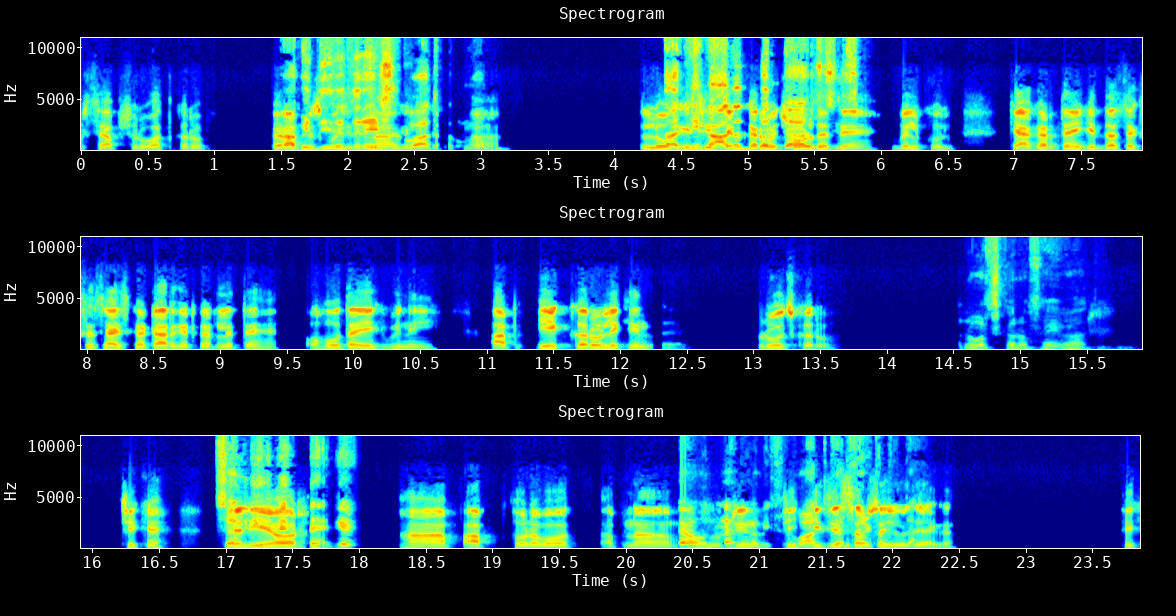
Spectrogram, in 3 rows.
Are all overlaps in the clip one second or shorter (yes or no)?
no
